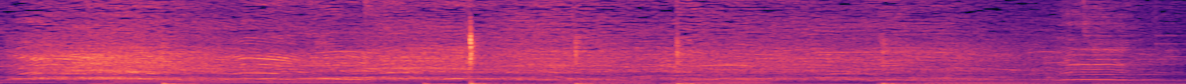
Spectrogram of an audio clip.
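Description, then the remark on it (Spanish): A large crowd shouts and whoops together in a loud, sustained roar, with sharp bursts and thumping accents rising out of the dense wall of voices. “A ver, grítele, imagínense.”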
